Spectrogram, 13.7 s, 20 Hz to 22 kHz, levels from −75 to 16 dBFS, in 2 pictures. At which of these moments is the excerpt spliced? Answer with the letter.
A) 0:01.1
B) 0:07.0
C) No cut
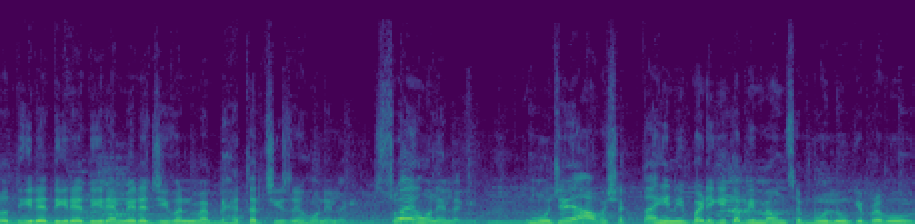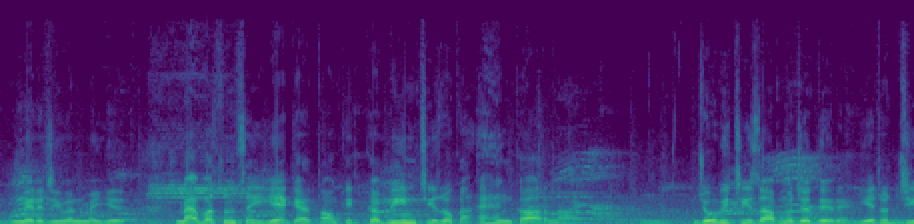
C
